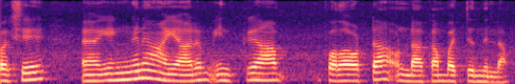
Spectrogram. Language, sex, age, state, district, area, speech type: Malayalam, female, 30-45, Kerala, Malappuram, rural, spontaneous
